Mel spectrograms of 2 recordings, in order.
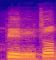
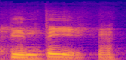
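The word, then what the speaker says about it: بِنْتُ: Kok bintu atau kan biasanya binti. Ya, jangan pakai perasaan. Soalnya pengalaman saya ngajar itu murid-murid saya itu masih pakai perasaan. Jadi mau baca bintu itu kayak asing. Sehingga bacanya binti karena sudah terbiasa di masyarakat binti. Ya, ini harus pakai kaidah.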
